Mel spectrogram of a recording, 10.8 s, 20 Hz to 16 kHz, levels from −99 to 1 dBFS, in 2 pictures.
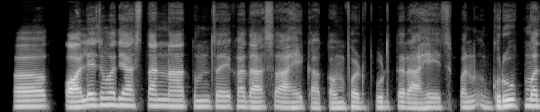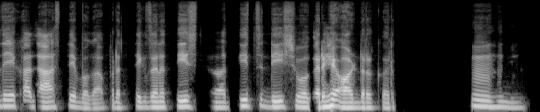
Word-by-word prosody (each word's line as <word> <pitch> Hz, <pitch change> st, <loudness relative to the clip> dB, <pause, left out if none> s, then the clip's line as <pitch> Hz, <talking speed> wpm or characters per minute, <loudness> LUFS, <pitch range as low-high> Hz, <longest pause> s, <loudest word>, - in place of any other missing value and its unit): अ, 150 Hz, +1 st, +3 dB, 0.2 s
कॉलेजमध्ये 170 Hz, +6 st, +4 dB
असताना 160 Hz, -2 st, +1 dB
तुमचं 145 Hz, 0 st, -3 dB
एखादं 145 Hz, -1 st, -1 dB
असं 135 Hz, +1 st, -6 dB
आहे 125 Hz, 0 st, 0 dB
का? 120 Hz, -2 st, -6 dB
कम्फर्ट 125 Hz, +1 st, -1 dB
फूड 130 Hz, -1 st, -3 dB
तर 135 Hz, -1 st, -1 dB
आहेच, 125 Hz, +1 st, -2 dB
पण 135 Hz, +1 st, -3 dB, 0.2 s
ग्रुपमध्ये 155 Hz, +1 st, +2 dB
एखादा 145 Hz, -3 st, +1 dB
असते 140 Hz, +2 st, -3 dB
बघा, 110 Hz, -1 st, -5 dB
प्रत्येकजण 130 Hz, +2 st, -2 dB
तीच 145 Hz, -2 st, +2 dB, 0.2 s
अ 125 Hz, -, -1 dB
तीच 160 Hz, 0 st, -1 dB
डिश 140 Hz, -1 st, +1 dB
वगैरे 130 Hz, 0 st, +3 dB
हे -, -, +9 dB
ऑर्डर 125 Hz, -3 st, +4 dB
कर 120 Hz, 0 st, -5 dB, 0.8 s
हं, 150 Hz, -2 st, +2 dB
हं. 125 Hz, -3 st, -7 dB
140 Hz, 155 wpm, -21 LUFS, 125-150 Hz, 0.8 s, हे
